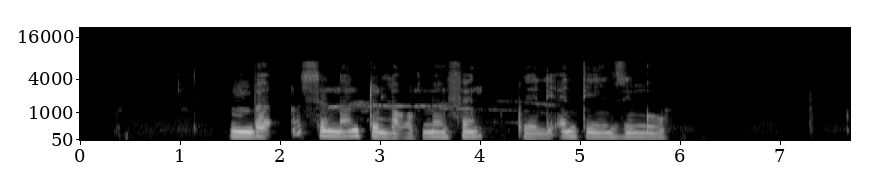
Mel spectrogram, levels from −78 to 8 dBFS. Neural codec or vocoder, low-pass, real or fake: none; 7.2 kHz; real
